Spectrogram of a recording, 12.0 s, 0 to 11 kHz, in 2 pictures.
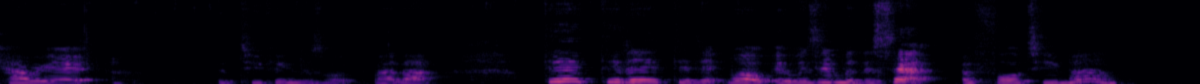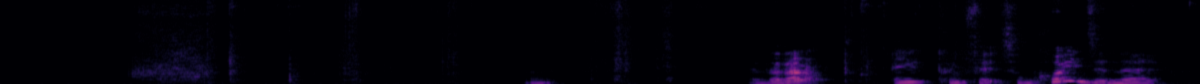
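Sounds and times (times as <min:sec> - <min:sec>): coin purse zip opening: 0:06.6 - 0:07.5.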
